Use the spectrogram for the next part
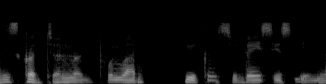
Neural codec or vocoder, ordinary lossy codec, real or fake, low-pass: codec, 16 kHz, 0.5 kbps, X-Codec, HuBERT features, trained on general audio; none; fake; 7.2 kHz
